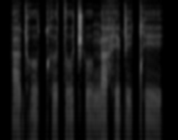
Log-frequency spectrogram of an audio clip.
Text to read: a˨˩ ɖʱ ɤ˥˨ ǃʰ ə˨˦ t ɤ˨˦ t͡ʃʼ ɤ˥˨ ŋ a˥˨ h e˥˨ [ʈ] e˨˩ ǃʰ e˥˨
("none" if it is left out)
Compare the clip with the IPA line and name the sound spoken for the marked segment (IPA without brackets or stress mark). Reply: ʈ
